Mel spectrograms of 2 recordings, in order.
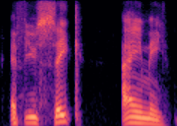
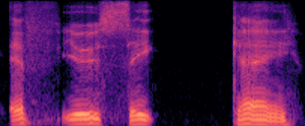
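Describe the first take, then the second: First: It is said at normal speed. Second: It is said slowly, word by word.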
